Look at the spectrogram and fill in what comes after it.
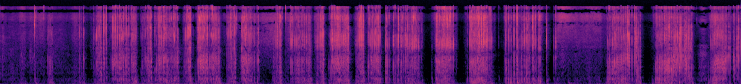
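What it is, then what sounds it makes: Cotton sweatpants waistband being scratched. Long acrylic nails scratch the gathered waistband of light gray cotton sweatpants lying flat on a table. Dry, rasping fabric scratches come in quick strokes and bursts with short pauses between them. The sound is a broad, bright rustle with a soft low rumble underneath.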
